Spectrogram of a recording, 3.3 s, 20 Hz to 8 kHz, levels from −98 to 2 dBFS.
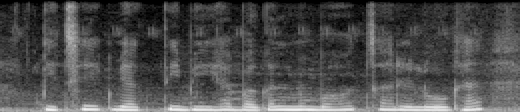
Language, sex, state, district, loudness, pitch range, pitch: Hindi, female, Jharkhand, Garhwa, -12 LUFS, 205-220 Hz, 215 Hz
